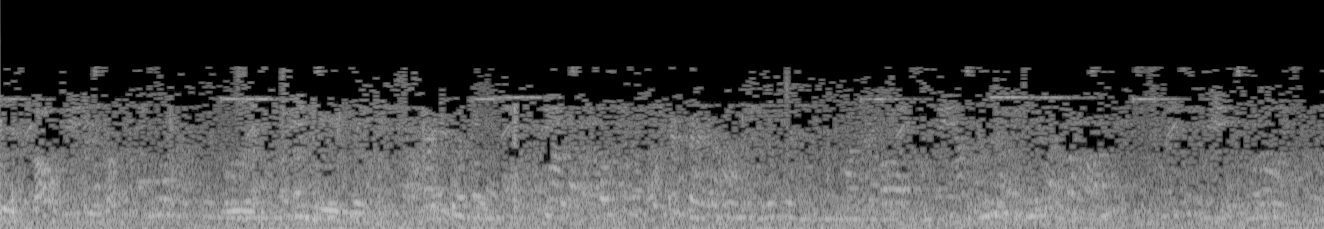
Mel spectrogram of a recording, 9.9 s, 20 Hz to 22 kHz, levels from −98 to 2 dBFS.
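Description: It's a short clip of sounds with MP3 compression throughout: nothing above 6.6 kHz, plus swirly, watery smearing, likely from a very low bitrate around 15 kbps.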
